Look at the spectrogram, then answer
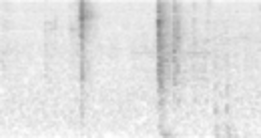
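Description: Keys strike a typewriter in a few quiet, sparse clacks, two sharper hits followed by a softer pair, close by in a calm room.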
